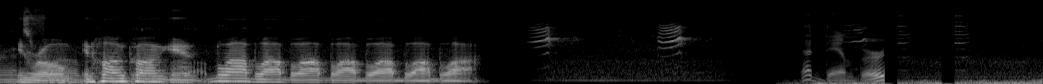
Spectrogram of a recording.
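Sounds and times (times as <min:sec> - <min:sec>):
speech: 0:00.2 - 0:05.6, 0:08.0 - 0:08.9
bird calling with chirring bursts and warbling squawks: 0:05.3 - 0:07.2.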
